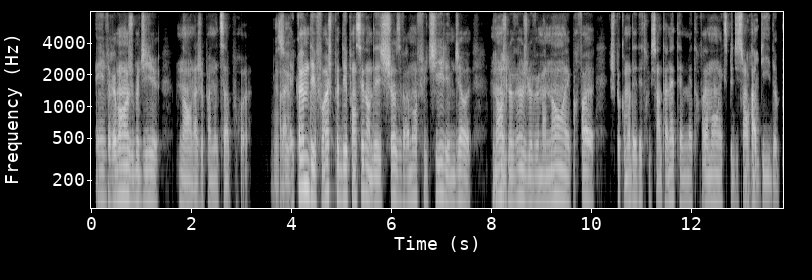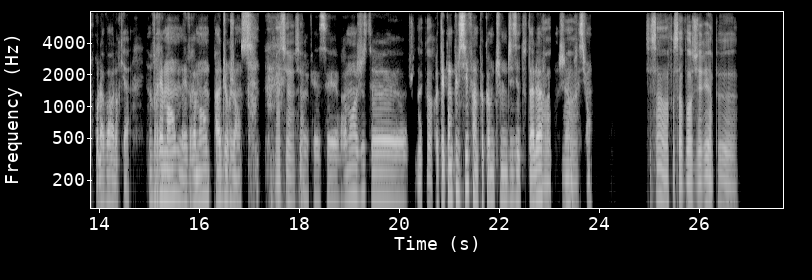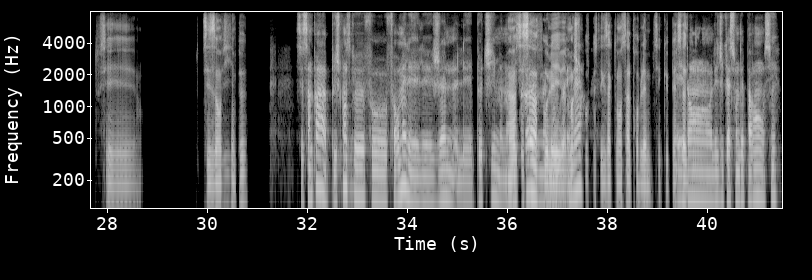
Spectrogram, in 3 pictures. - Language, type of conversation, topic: French, unstructured, Comment décidez-vous quand dépenser ou économiser ?
- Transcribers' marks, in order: chuckle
